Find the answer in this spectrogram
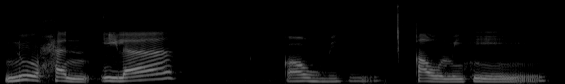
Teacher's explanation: So you stretch the sound of ha. Who, he. This is called Ishba'uha al-Dhamir. · Term: ishba'u ha'il dhamir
